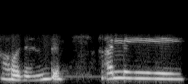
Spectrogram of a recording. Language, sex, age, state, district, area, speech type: Kannada, female, 30-45, Karnataka, Koppal, urban, conversation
